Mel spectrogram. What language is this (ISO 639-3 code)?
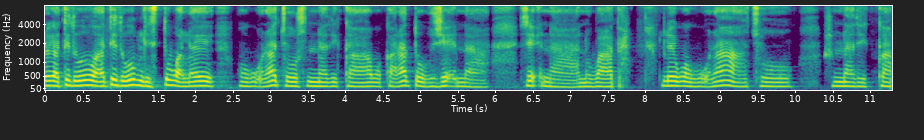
zpy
